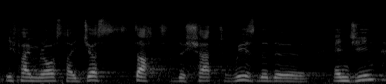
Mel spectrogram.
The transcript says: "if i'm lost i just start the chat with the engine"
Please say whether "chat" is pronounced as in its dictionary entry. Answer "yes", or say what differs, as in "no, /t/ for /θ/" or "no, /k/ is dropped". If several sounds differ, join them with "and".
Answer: no, /ʃ/ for /tʃ/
